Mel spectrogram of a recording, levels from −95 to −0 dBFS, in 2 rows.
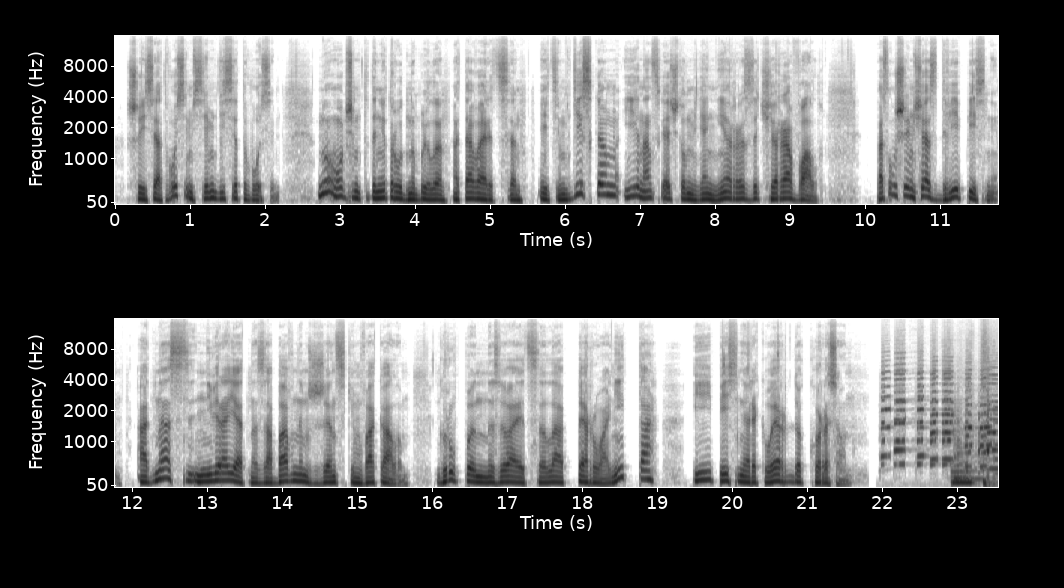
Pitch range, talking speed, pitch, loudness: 110-145 Hz, 90 wpm, 125 Hz, -21 LUFS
